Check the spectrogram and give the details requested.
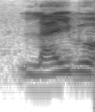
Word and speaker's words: live: উচ্চারণ কিন্তু দুইটা আছে, একই শব্দ, LIVE, লিভও হয়, লাইভও হয়।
